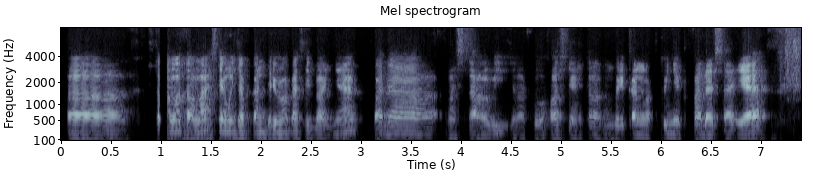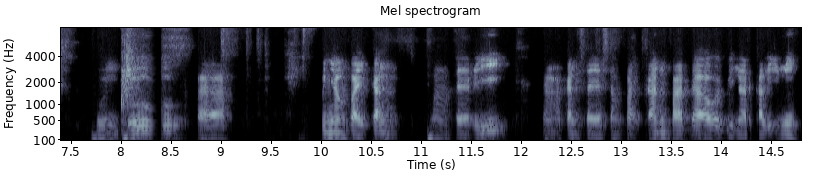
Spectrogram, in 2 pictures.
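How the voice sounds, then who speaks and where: A young man gives an informal webinar lesson, speaking through a face mask while slightly unwell. His voice sits fairly low and comes across dull and muffled. He is polite and a bit hesitant, often checking in with his listeners. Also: level tone, moderate pace, darkish tone, a little hiss or hum. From Cianjur, West Java, Indonesia. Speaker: webinar presenter. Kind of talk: informal online lesson, introductory presentation.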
